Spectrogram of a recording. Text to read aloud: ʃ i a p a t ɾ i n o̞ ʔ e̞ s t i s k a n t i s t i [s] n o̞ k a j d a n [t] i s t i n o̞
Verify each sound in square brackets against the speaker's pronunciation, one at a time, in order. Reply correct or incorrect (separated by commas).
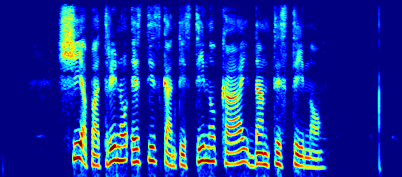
incorrect, correct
